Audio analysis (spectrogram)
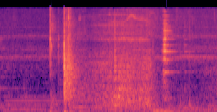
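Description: A cooking pot set down on a stove burner in a home kitchen, giving a couple of brief metallic clanks and knocks close by, with quieter handling noise in between and no talk.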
